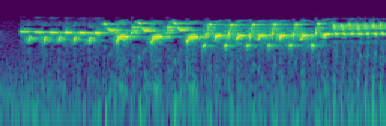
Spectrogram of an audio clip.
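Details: European goldfinch in full song, a continuous rapid stream of high, tinkling, twittering notes and short buzzy trills, varied and unbroken for about three seconds, with nothing else audible.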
